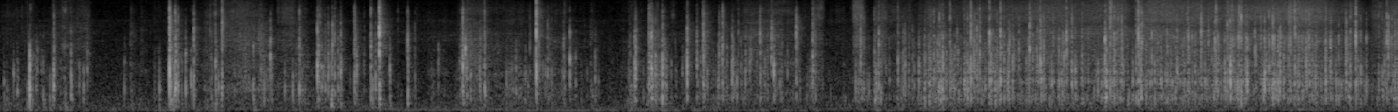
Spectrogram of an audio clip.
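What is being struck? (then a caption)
Kraft paper mailer bag. A large, empty brown kraft paper Amazon mailer bag lies flat while the fingertips of one hand crinkle its edge, then both palms and fingers press and rub the wrinkled paper flat. Sharp, bright crinkles and crackling snaps come in quick bursts at first, then turn into a steadier, continuous papery rustle.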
